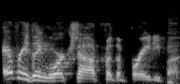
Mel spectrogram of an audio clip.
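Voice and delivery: mock mad, indignant, high, swooping angry griping. Speaker retells what a man watching a Brady Bunch rerun said to him, imitating someone angry. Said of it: "and he's like all mad".

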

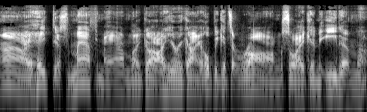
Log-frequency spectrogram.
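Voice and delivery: low, villainous, muttered grumbling under the breath. Imitating a TV villain who complains about the hero: imitating Mister Glitch grumbling. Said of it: "grumbling under his breath".

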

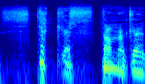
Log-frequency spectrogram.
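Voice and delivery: hushed whisper pushed through clenched, gritted teeth. Recalling how mom corrected her at the table, imitating mom's gritted teeth. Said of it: "she did it with gritted teeth".

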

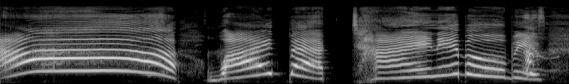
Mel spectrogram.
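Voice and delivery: mock full-volume, very slow, blunt pronouncement. Speaker quoting the lady at her bra fitting, retelling her saying it at full volume. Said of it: "she said this at more than full volume".

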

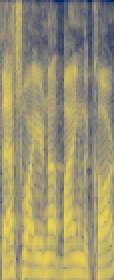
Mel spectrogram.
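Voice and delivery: imitated angry tone. Retelling how a car seller answered a buyer: imitating an angry seller. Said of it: "really angry".

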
